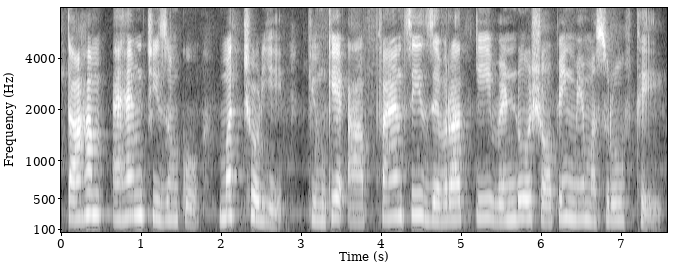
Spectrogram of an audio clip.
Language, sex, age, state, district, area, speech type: Urdu, female, 30-45, Telangana, Hyderabad, urban, read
